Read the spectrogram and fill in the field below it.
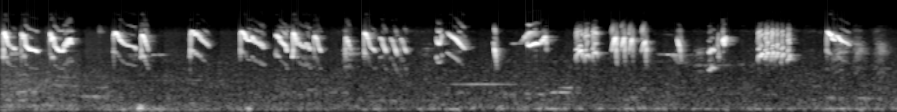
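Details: Oriental white-eye of the buxtomi type in full ngeriwik song: rapid bursts of thin, high twittering notes and sharp sweeping chirps, phrases separated by short pauses across nine seconds, against quiet background hiss.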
